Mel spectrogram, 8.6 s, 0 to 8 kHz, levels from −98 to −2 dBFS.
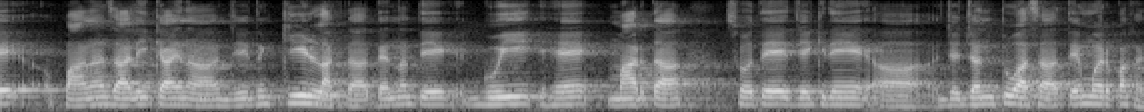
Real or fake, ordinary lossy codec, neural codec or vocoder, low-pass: real; none; none; none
